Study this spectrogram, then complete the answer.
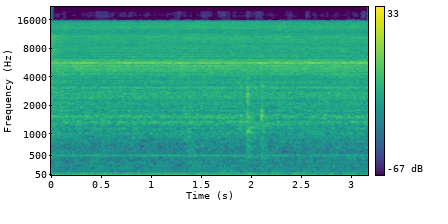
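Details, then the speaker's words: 30ft powder tanker being unloaded with the compressor running: a steady airy hiss under the truck noise as air leaks past the discharge valve seal when it shouldn't; air leak at discharge valve. "you can hear the air is leaking out of that one as well when it shouldn't be"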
